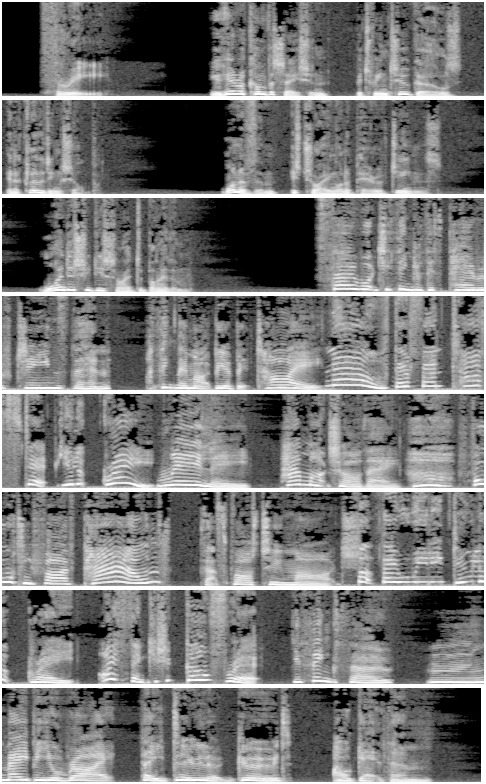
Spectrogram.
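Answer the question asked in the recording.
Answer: Her friend says they look great on her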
